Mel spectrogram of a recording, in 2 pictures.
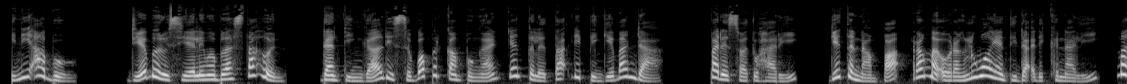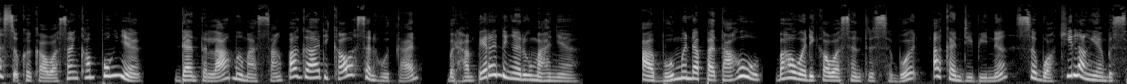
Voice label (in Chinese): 马来西亚语女 外语 小语种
